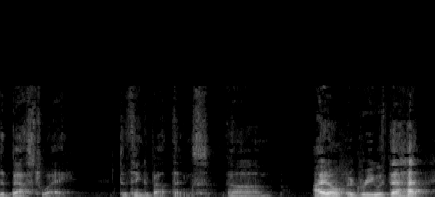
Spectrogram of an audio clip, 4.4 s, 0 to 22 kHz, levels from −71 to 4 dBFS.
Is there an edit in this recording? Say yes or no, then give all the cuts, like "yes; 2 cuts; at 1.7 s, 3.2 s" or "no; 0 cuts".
no; 0 cuts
